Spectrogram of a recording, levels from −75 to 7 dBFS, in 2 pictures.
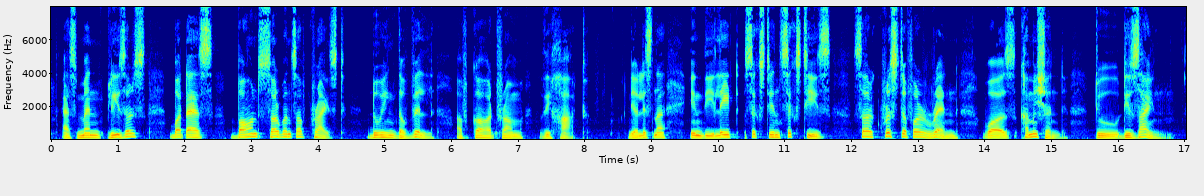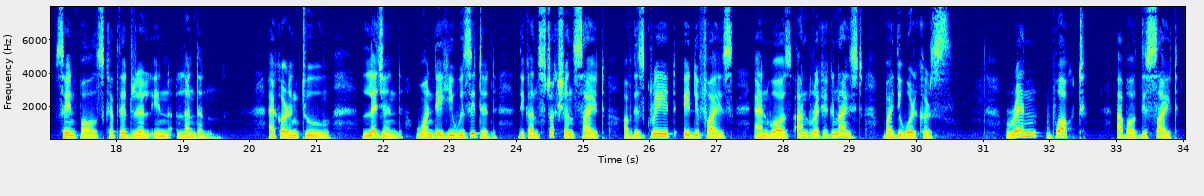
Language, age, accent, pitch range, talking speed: English, 50-69, Indian, 110-145 Hz, 105 wpm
